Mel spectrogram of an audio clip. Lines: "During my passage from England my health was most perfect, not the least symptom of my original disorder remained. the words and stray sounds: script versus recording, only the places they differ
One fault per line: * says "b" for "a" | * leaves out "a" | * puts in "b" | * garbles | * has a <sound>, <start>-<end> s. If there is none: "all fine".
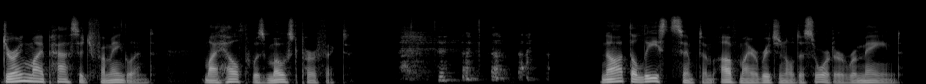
* has a laugh, 4.0-5.5 s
